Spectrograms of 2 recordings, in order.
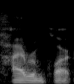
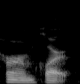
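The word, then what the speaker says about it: Hiram Clark: Um, and again, by the way, for those out there, it's not pronounced Hyram Clark. It's Herm Clark.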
